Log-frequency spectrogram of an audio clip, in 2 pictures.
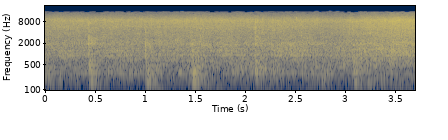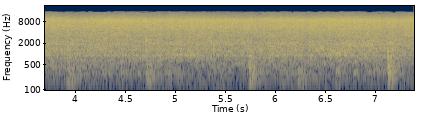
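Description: Spiced potatoes and onions sizzling in a wok as their cooking water boils down, stirred with a wooden spoon that knocks and scrapes faintly against the pan. The sizzle gets louder and hissier about three seconds in.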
